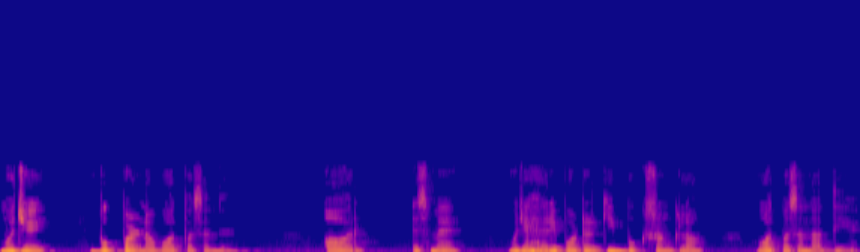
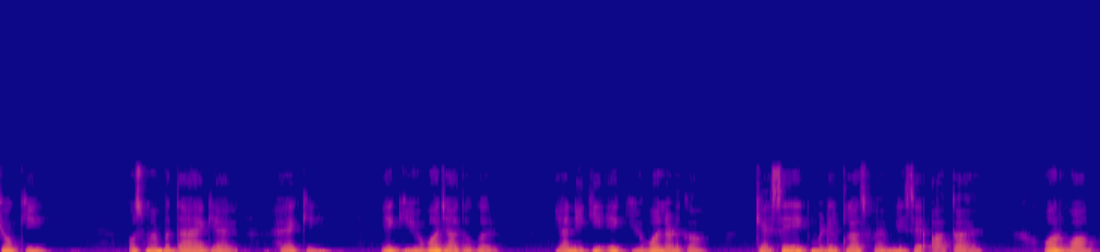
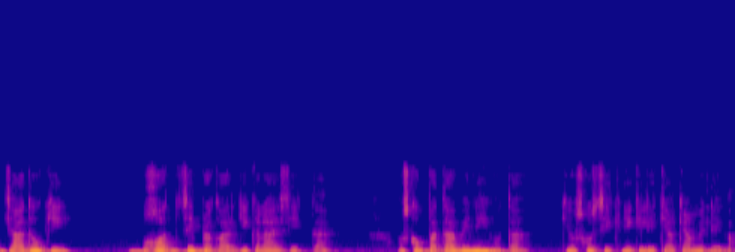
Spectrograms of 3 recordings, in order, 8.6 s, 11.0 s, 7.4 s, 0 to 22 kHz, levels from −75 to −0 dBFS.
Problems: background sounds at intervals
